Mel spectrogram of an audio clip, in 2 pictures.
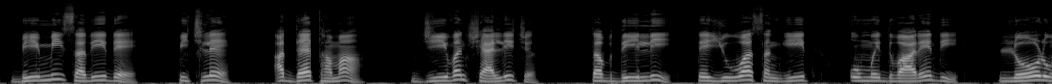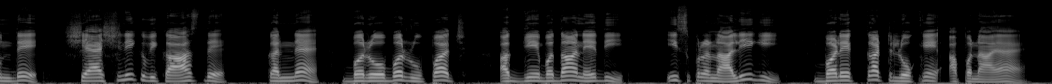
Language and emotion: Dogri, neutral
